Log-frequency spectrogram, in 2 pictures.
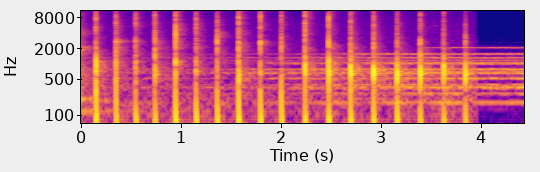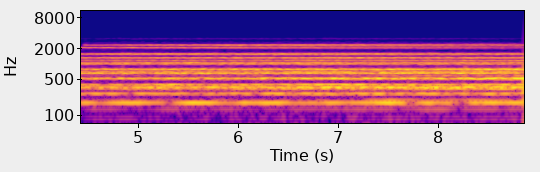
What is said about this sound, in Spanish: Dadme vuestro aplauso si os ha gustado.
